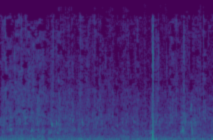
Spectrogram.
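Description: Muddy water pouring and trickling down a dirt bank into a puddle, with one sharp click about one and a half seconds in.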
